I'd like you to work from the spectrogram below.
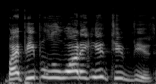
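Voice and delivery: indignant yell at the people abusing animals for views; outraged shout. Real, not acted. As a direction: let the anger burst out on the last words. Outraged about the stabbed puppy.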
